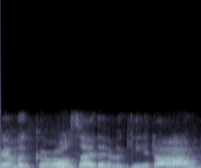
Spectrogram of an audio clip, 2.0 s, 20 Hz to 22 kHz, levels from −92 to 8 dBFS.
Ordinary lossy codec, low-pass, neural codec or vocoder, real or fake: Opus, 16 kbps; 7.2 kHz; none; real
